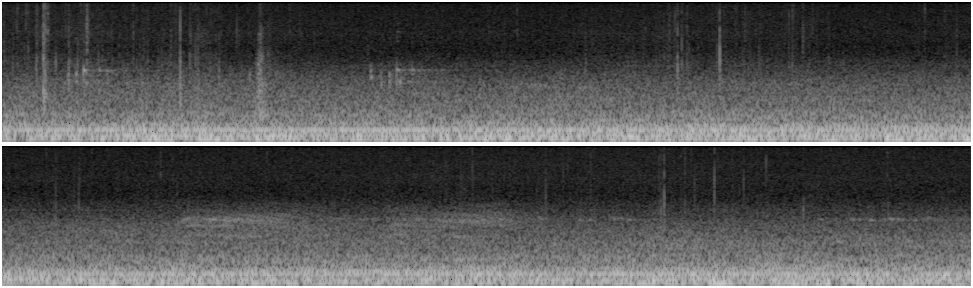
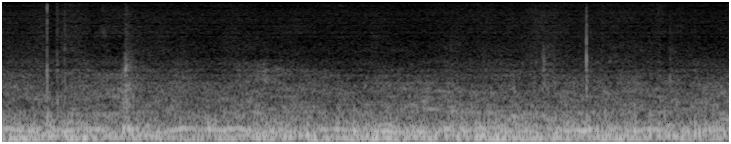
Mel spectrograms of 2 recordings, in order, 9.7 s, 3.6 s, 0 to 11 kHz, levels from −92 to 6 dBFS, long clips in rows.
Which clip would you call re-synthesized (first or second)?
second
